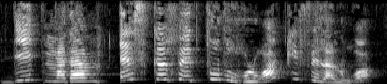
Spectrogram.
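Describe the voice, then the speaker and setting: A woman reading a storybook aloud, voicing a small, outspoken young chick with a high child-like voice. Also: sing-song, slow pace, a bit bright, heavily acted. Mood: curious. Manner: bold questioning, then upset pleading.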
